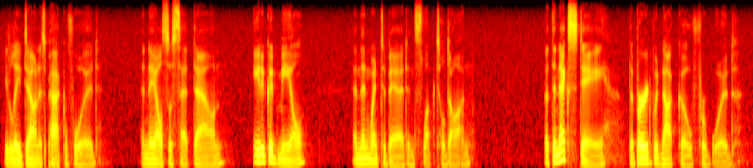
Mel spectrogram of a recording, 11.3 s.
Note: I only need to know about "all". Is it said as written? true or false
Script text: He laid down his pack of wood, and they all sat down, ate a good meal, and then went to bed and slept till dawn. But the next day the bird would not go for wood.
false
